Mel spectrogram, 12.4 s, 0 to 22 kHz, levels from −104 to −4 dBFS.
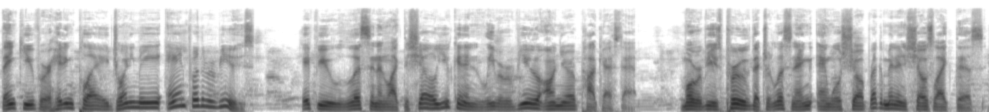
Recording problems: background chatter; faint; throughout; 4 voices, 30 dB below the speech

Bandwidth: 15.5 kHz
